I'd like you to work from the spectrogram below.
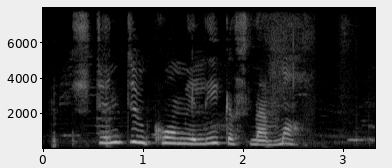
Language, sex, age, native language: Icelandic, female, 9, Icelandic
